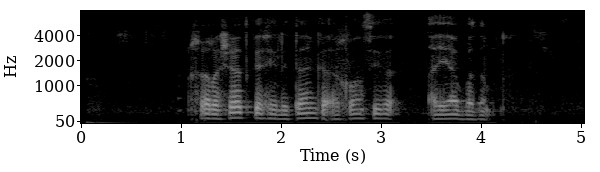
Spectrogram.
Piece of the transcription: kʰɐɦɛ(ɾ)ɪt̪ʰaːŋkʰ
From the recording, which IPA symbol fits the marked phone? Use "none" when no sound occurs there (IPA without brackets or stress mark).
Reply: l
